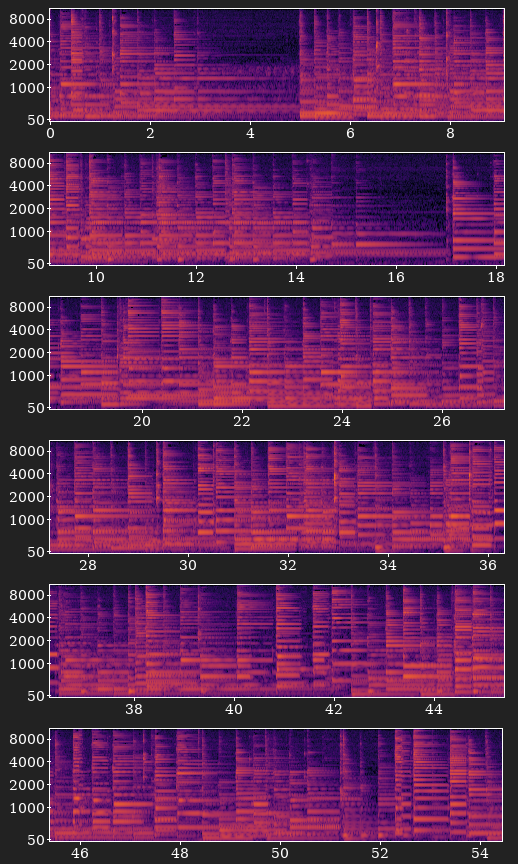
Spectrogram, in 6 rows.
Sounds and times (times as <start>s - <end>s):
Acoustic guitar: 0.0s - 54.4s.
